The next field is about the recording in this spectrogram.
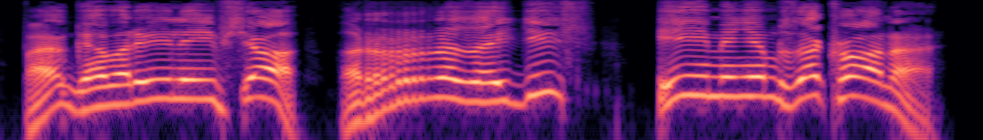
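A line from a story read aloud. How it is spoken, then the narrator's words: Loud bark. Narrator (Russian): гаркнул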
